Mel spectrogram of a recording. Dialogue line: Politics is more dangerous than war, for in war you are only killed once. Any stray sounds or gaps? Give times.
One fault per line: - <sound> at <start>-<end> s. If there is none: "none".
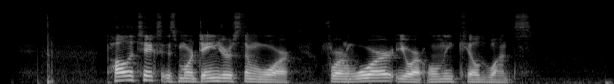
- thud at 0.5-0.6 s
